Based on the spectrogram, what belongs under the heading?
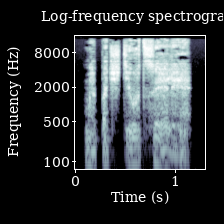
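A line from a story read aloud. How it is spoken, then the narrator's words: Sudden feverish whisper. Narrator (Russian): вдруг лихорадочно зашептал Рон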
